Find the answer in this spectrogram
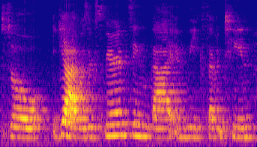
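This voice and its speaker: A woman speaks fairly slowly amid noticeable background noise, her voice carrying audible room echo. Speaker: vlogger. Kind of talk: casual vlog update.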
